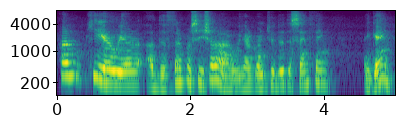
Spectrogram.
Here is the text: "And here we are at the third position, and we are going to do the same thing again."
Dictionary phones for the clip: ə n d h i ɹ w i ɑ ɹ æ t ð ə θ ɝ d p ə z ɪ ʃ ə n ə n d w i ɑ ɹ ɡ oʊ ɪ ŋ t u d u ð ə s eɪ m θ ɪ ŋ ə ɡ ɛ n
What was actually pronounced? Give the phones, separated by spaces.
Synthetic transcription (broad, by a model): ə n h i ɹ w i ɑ ɹ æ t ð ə θ ɝ d p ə s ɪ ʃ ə n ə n w i ɑ ɹ ɡ oʊ ɪ ŋ t u d u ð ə s eɪ m θ ɪ ŋ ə ɡ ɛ n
